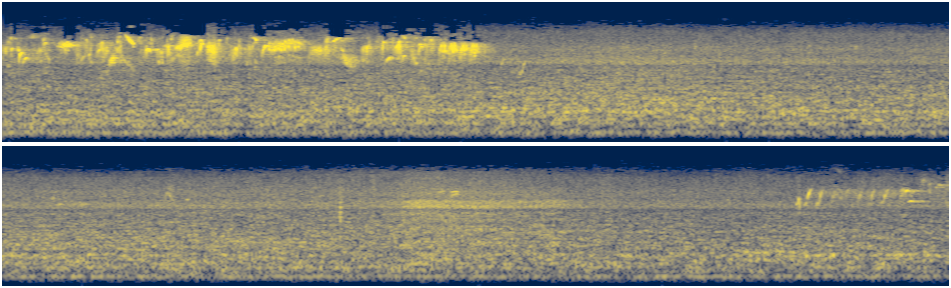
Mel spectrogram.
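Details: Black redstart in northern Extremadura near Plasencia, Cáceres, Spain, giving high, scratchy crackling phrases, a long burst at the start and shorter ones later, over a steady background hiss.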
